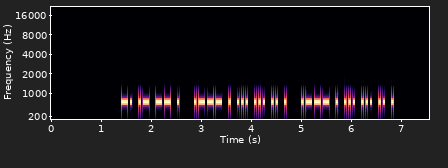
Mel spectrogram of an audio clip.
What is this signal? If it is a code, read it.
Morse code, heard as a keyed tone, about 28 wpm, 700 Hz. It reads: NAME JESSIE JESSIE
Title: Practice QSO - Exchange 1 - Beginning - 28wpm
